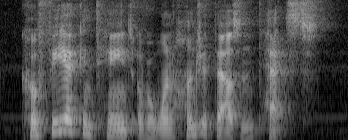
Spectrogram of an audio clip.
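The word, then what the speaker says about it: COFEA: founding era american english it's abbreviated to kofiya kofiya c-o-f-e-a that rhymes with sophia kofia contains over 100 000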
